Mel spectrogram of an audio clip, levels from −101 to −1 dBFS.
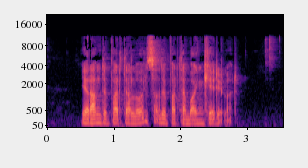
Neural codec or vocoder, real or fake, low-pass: none; real; 10.8 kHz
